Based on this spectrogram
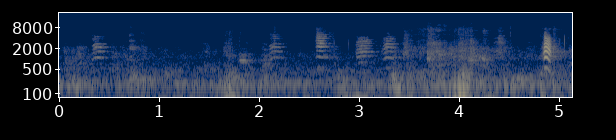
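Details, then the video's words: A pet zebra finch during indoor free-flight time sings its individual song: short, nasal, buzzy notes in a quick, uneven string, like toy-trumpet beeps, ending with a sharp high chirp over faint room noise. "キンカチョウ 個性的な鳴き声・さえずり ちゅみちゅみぺー"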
